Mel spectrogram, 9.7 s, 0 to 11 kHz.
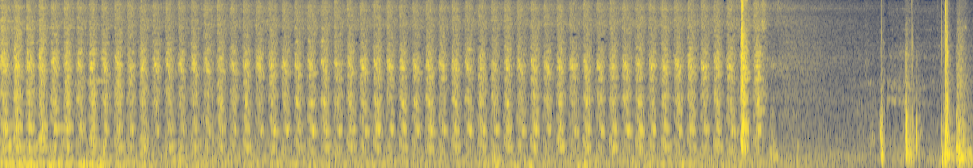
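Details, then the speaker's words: Mercedes Sprinter 2.1 diesel, crank no start with fault P0087 fuel pressure too low: steady starter churn just over two turns a second, never catches; live data shows fuel rail pressure at zero, no fuel reaching rail or low-pressure side. DPF fault present but its pressure is not high enough to stop starting. "look at the fuel rail pressure there so there's no fuel oil pressure at all it's on zero"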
